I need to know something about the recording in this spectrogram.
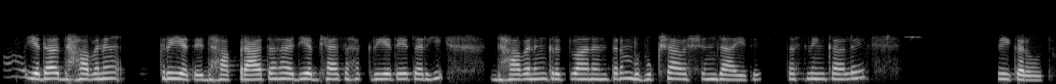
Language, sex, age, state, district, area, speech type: Sanskrit, female, 18-30, Karnataka, Belgaum, rural, conversation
